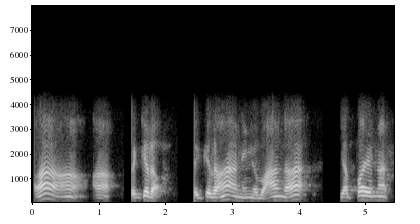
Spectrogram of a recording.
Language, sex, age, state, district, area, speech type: Tamil, male, 60+, Tamil Nadu, Krishnagiri, rural, conversation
